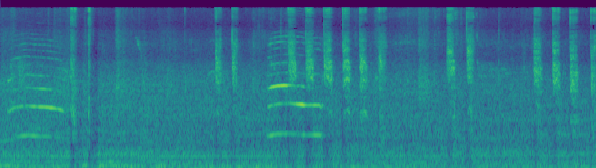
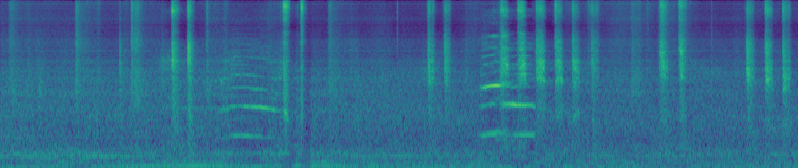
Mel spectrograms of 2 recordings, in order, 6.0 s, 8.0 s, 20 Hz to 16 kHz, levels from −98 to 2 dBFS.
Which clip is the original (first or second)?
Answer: first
